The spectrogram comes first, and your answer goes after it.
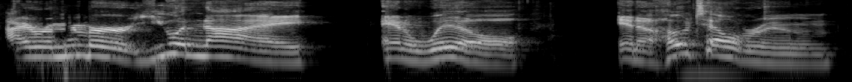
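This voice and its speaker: A man's voice: fairly high pitch, animated, slow, fairly bright tone. A man from the southern US with an American accent, co-hosting a podcast in a casual, joking, opinionated way. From southern United States. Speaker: podcast co-host. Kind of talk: casual chat.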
